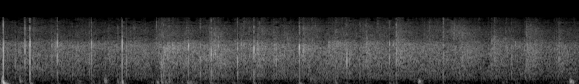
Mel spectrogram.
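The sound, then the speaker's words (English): An audience applauds, cheering a woman as she leaves, in a steady, dense wash of clapping that runs the whole time, with sharper individual claps popping out here and there and no one speaking. “Come on, give her a cheer as she goes.”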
